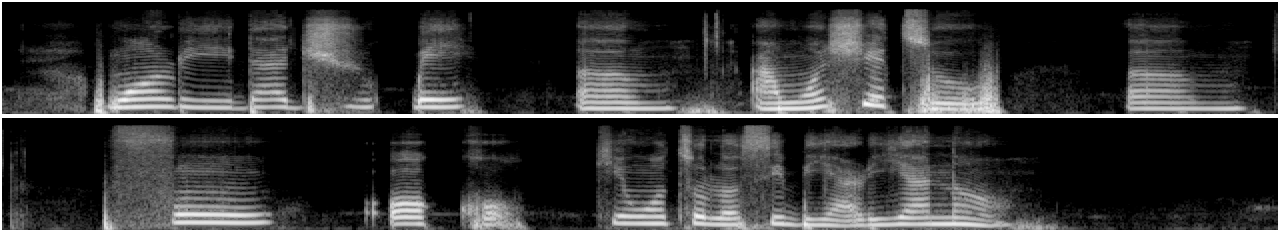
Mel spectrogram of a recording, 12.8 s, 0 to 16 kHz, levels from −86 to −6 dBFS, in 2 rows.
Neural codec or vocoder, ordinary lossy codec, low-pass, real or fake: none; Opus, 16 kbps; 10.8 kHz; real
